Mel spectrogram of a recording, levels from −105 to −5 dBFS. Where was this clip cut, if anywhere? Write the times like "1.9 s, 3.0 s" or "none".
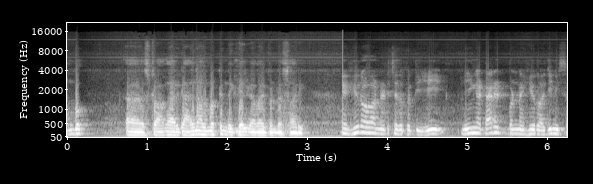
3.5 s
